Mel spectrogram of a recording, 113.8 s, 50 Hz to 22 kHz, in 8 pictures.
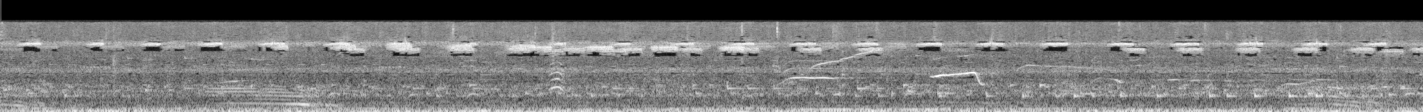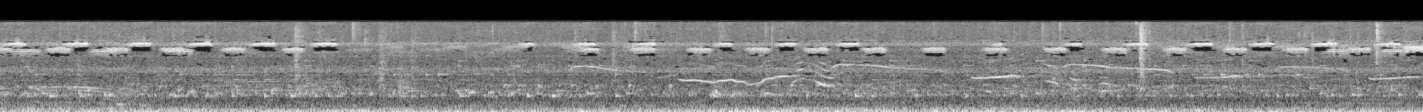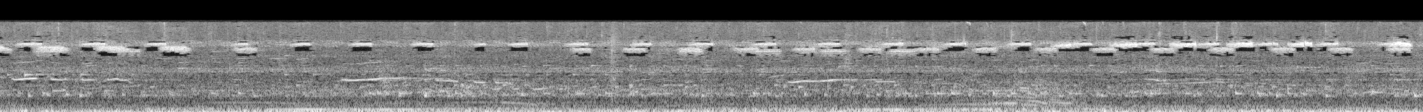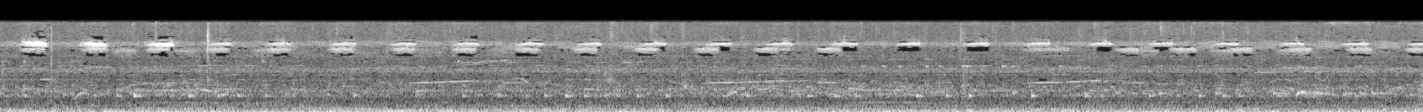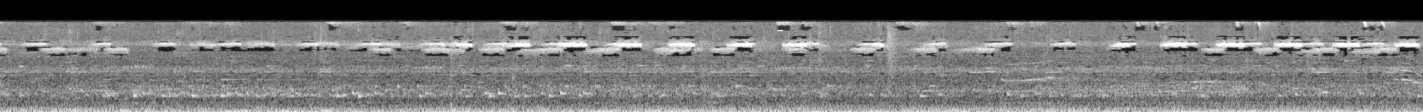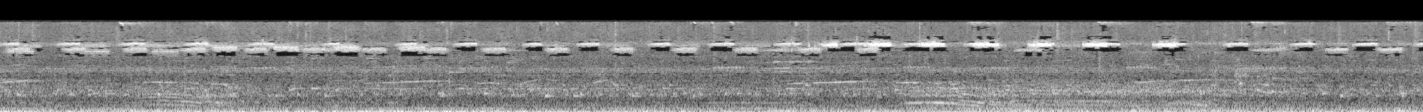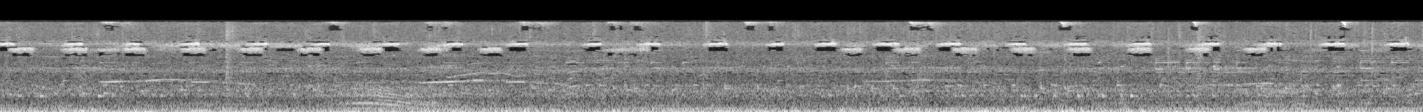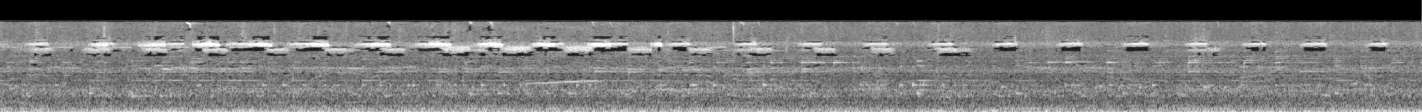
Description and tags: African savanna 2
Midnight under full moon in Masai Mara National Park, Kenya.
